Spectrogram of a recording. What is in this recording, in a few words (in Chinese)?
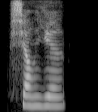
"香烟", Chinese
